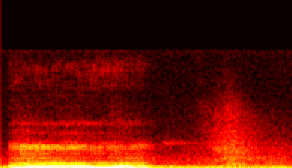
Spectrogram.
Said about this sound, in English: I don't know if you can hear the doggy snoring. It's pretty funny.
